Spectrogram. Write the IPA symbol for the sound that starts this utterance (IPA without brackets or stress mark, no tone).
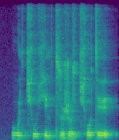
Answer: β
